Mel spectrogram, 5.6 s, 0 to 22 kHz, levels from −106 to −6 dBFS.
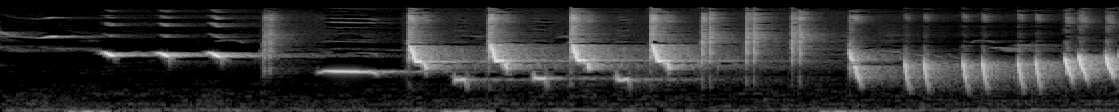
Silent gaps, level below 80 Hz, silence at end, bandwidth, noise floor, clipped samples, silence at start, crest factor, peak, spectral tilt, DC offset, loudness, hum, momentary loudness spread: none; -74 dBFS; 0 s; 16.5 kHz; -43 dBFS; under 0.1%; 0.2 s; 20 dB; -6 dBFS; 7 dB/octave; under 0.1%; -21 LUFS; none; 17 LU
